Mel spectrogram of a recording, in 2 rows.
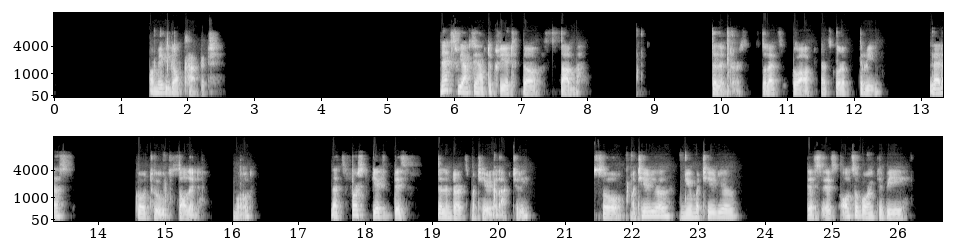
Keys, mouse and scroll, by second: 1.6-3.0 drag, 7.1 click, 7.1 right click, 8.9 drag, 10.1 KP_0, 11.8 KP_3, 13.2-13.8 shift+middle drag, 15.0 click, 15.6-16.1 shift+middle drag, 18.2-19.0 middle drag, 20.1 drag, 22.0-23.3 drag, 25.6 click.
